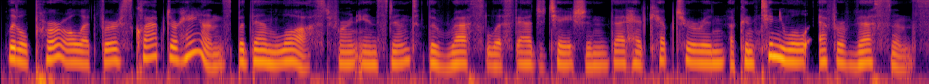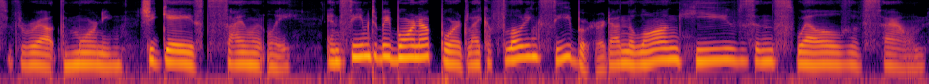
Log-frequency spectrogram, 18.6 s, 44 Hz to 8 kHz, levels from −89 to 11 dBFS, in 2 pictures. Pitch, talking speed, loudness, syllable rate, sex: 175 Hz, 160 wpm, -20 LUFS, 4.0 syllables/s, female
